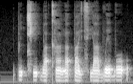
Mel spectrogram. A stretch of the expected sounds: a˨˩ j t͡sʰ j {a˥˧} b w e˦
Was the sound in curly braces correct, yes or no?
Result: no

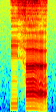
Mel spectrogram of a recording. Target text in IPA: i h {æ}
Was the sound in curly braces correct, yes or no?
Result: yes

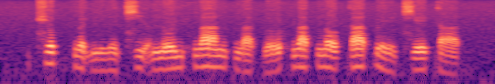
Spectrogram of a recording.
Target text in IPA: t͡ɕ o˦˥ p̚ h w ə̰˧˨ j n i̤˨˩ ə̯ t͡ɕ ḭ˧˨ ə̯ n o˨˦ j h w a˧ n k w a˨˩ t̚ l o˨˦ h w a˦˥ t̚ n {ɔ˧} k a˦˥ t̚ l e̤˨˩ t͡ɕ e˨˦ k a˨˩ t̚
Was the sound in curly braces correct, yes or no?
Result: yes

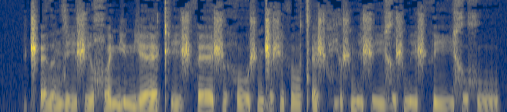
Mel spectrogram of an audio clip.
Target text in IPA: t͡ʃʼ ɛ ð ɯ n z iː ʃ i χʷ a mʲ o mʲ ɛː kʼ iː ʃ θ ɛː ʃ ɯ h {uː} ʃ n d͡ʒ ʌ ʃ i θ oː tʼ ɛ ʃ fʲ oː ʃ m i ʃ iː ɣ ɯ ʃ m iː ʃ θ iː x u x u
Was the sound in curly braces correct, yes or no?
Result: no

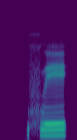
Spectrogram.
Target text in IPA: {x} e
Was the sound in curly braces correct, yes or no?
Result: no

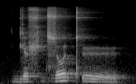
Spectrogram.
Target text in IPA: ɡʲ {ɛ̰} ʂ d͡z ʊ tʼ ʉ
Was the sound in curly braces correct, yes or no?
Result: no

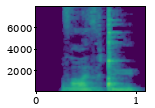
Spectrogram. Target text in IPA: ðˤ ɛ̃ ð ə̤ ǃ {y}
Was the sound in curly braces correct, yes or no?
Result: yes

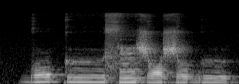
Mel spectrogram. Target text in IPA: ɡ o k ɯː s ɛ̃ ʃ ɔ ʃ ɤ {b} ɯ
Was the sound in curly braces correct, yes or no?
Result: yes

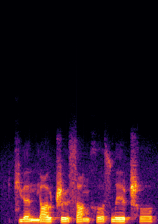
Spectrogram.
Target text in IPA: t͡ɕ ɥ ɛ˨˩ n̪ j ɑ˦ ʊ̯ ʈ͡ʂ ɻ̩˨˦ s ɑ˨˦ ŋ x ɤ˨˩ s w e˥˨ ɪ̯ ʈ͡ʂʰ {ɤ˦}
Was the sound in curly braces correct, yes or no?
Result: yes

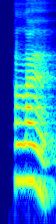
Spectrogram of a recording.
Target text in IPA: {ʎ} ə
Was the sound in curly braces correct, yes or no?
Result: no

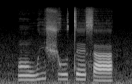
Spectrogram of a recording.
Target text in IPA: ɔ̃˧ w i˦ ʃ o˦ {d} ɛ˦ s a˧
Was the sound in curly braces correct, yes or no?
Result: no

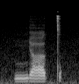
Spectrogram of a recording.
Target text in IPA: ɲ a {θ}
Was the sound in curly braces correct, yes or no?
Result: no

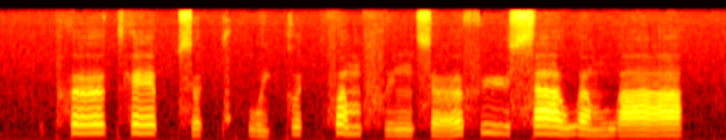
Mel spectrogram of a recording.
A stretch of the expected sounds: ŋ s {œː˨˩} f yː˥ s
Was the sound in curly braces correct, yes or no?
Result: no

